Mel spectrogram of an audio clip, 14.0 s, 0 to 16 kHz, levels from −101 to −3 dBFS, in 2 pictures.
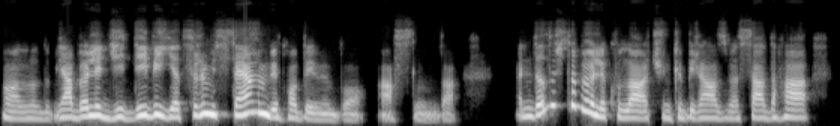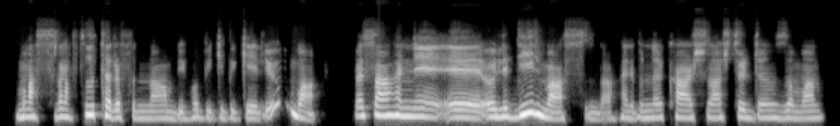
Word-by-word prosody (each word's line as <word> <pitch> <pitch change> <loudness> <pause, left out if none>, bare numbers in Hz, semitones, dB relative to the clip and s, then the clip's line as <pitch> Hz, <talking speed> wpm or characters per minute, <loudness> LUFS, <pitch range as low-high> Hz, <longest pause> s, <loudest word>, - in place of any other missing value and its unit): Anladım. 160 -3 -6
Ya, 190 0 0
böyle, 210 -1 +4
ciddi 195 +6 +1
bir 250 - +6
yatırım 200 +8 +4
isteyen 255 +2 +5
bir 185 - 0
hobi 165 -5 -4
mi 130 -3 -7
bu - - -10
aslında? - - -9 0.5
Hani, 205 +2 -2
dalış - - +1
da, 480 - +3
böyle, 230 -9 +4
kulağa 175 -4 0
çünkü 175 +1 -8
biraz 170 -1 -3
mesela 165 +1 -4
daha 180 -1 0 0.4
masraflı 195 +4 -1
tarafından 165 -6 -3
bir 155 -1 -8
hobi 170 -2 -8
gibi 165 -3 -10
geliyor 165 - -4
ama. - - +1 0.3
Mesela, 225 +1 +3
hani, 210 -3 +3
eee, 180 -3 +1
öyle 190 0 +1
değil 265 +4 +8
mi 230 - +5
aslında? 150 0 -7
Hani, 170 -2 -8
bunları 175 +1 -6
karşılaştırdığın 175 0 -4
zaman? 170 0 -6
180 Hz, 165 wpm, -22 LUFS, 165-205 Hz, 0.5 s, değil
